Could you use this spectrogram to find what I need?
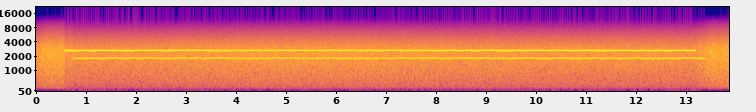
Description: FT8 (several signals at once), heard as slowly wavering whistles, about 6.25 baud, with radio static.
